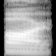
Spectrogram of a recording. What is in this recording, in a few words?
slot fruits female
